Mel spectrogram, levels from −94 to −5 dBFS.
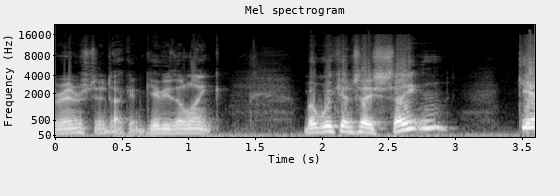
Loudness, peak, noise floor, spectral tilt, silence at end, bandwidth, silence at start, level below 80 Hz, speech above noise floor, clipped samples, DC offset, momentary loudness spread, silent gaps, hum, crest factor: -16 LUFS; -4 dBFS; -38 dBFS; -7 dB/octave; 0 s; 11.5 kHz; 0 s; -40 dBFS; 23 dB; under 0.1%; under 0.1%; 11 LU; none; none; 14 dB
